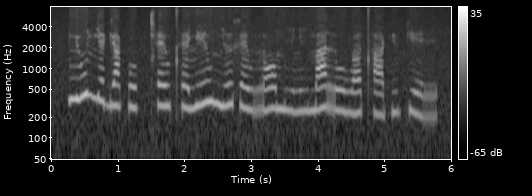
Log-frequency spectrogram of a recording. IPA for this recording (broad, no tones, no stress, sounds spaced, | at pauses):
lʲ o ɲ ɛ ɡʲ a k o k cʰ ɛ u̯ t̪ʰ ɛ lʲ e u̯ ɲ ɘ x ɛ u̯ r ɔ m i l i m a r o w ɐ t̪ʰ a kʲ ɨ kʲ e r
